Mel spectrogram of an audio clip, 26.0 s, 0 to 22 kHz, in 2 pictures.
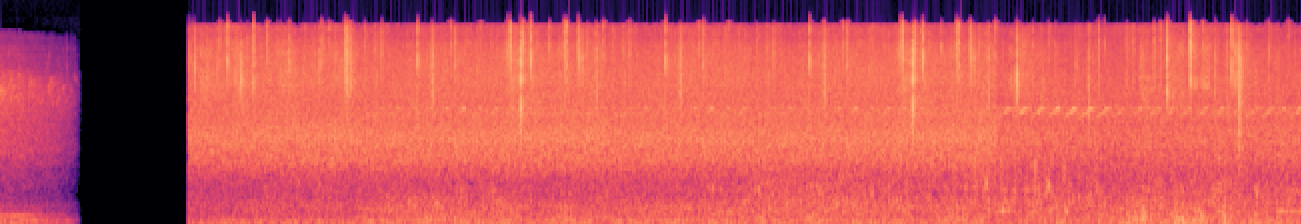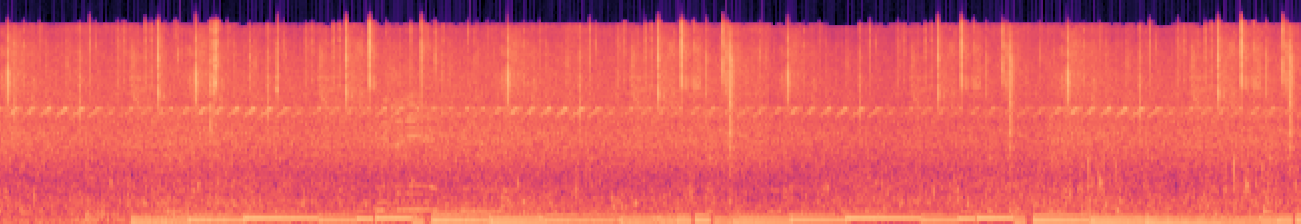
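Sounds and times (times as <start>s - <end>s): rain on wet pavement: 1.9s - 26.0s
sharp drip ticks: 6.6s - 26.0s
birds chirping: 8.3s - 26.0s.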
